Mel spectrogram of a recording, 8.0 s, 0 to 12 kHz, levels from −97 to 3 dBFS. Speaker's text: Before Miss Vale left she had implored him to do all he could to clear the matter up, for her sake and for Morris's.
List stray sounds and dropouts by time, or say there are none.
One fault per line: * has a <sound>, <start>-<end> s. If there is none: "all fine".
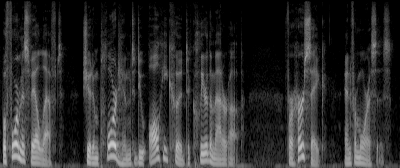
all fine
